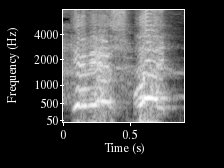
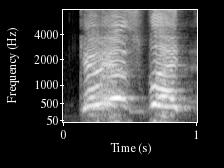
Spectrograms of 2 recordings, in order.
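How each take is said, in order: First: Very high, loud pleading shout; excited yell. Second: Very high, loud pleading shout, falling at the end; excited yell. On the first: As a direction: yell the plea at full pitch. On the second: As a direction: yell it once more, ending down. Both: Retold or imitated. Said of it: "He's like".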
